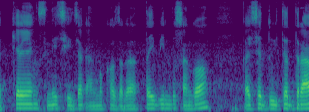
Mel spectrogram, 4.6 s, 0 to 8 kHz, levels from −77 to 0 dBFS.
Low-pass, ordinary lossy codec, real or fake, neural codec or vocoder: none; none; real; none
